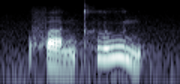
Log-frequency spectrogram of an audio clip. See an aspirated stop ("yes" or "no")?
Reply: yes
